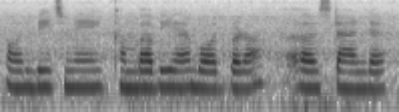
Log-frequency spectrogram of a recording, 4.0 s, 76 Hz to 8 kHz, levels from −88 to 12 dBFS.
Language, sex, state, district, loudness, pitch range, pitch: Hindi, female, Gujarat, Valsad, -16 LUFS, 210-215 Hz, 215 Hz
